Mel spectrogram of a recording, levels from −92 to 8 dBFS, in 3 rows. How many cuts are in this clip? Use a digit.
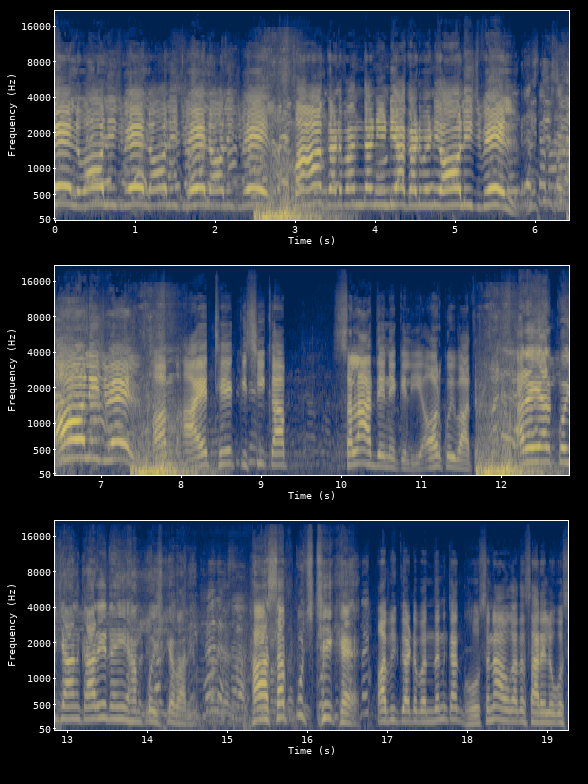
4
